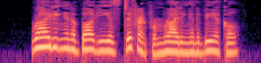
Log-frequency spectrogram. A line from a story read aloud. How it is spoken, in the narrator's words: she said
